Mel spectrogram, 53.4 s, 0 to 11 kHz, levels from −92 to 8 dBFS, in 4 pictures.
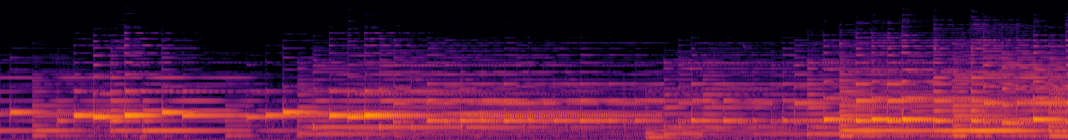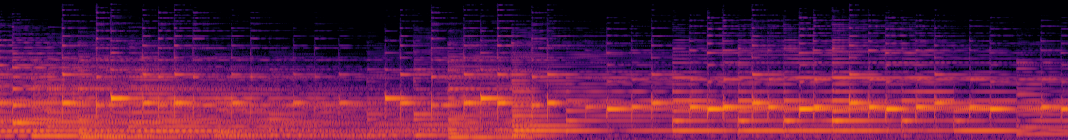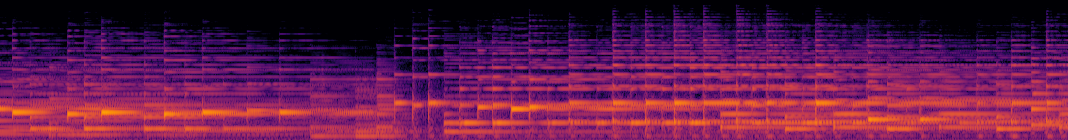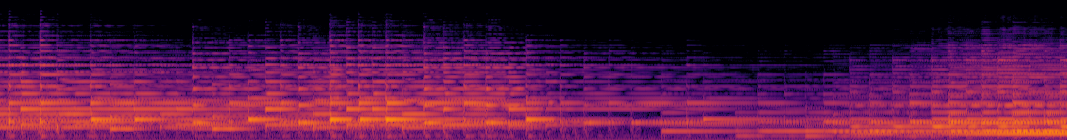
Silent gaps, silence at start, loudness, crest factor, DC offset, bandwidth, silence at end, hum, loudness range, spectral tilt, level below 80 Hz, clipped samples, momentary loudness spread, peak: none; 0 s; -26 LUFS; 16 dB; under 0.1%; 8.4 kHz; 0 s; none; 8 LU; -7.5 dB/octave; -50 dBFS; under 0.1%; 13 LU; -10 dBFS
